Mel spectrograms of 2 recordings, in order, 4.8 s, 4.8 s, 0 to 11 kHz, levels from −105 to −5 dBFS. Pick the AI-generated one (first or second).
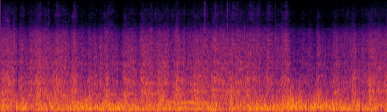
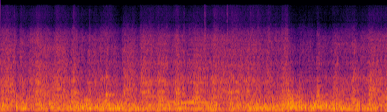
second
